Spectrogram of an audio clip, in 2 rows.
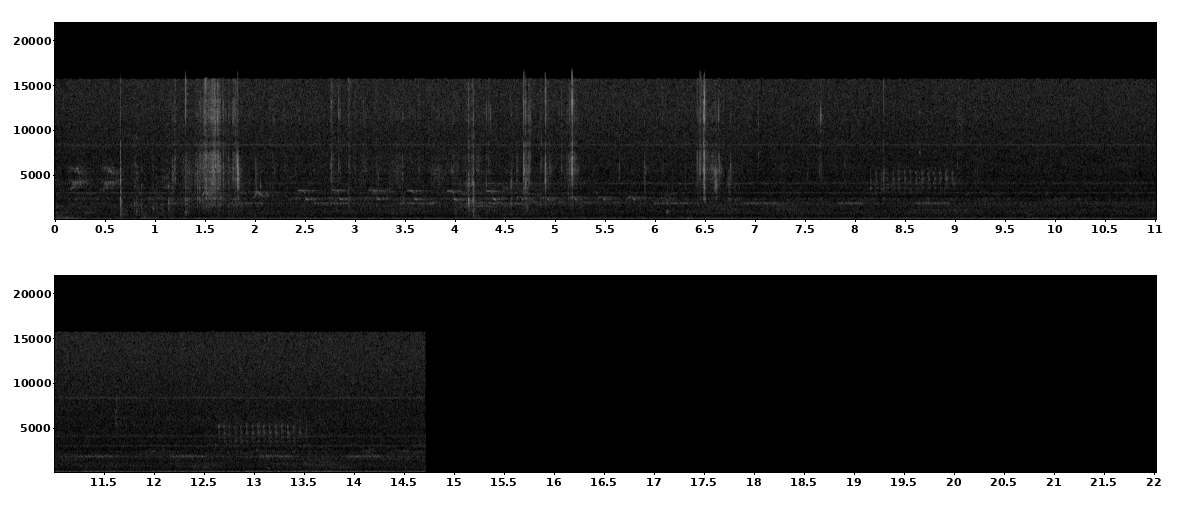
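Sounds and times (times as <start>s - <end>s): low rumble: 0.0s - 14.7s.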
